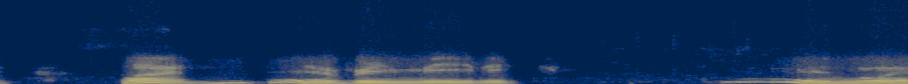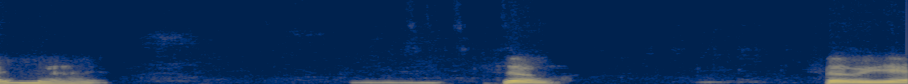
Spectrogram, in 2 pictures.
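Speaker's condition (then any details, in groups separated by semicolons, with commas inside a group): Parkinson's disease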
